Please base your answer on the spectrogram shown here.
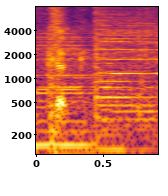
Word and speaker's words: Krk: it's Krk. We absolutely butcher pronunciations, by the way.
